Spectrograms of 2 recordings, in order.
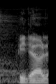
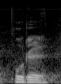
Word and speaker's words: PDAL: Pidal is very, or Poodle, pronounced in US as far as I know.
